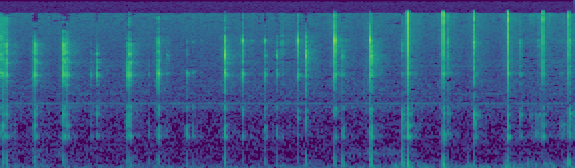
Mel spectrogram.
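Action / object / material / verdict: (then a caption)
tap / small wooden box with inlay / wood / none. A small, hollow wooden box with striped marquetry inlay is held in the hand and tapped with long nails on its lid and sides. About twenty quick, dry taps come at an uneven pace, each a short bright click over a soft, low, hollow knock. The taps are quiet and die away almost instantly.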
